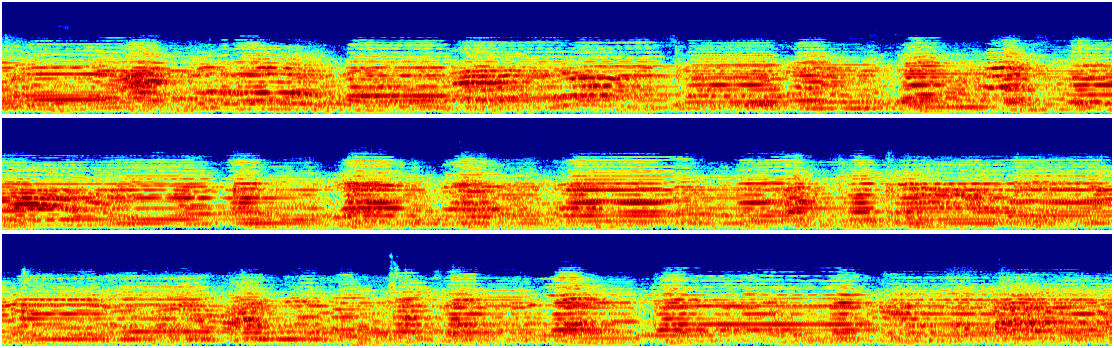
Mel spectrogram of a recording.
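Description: Accordion playing a tune: melody notes over held chords and a regular bass.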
